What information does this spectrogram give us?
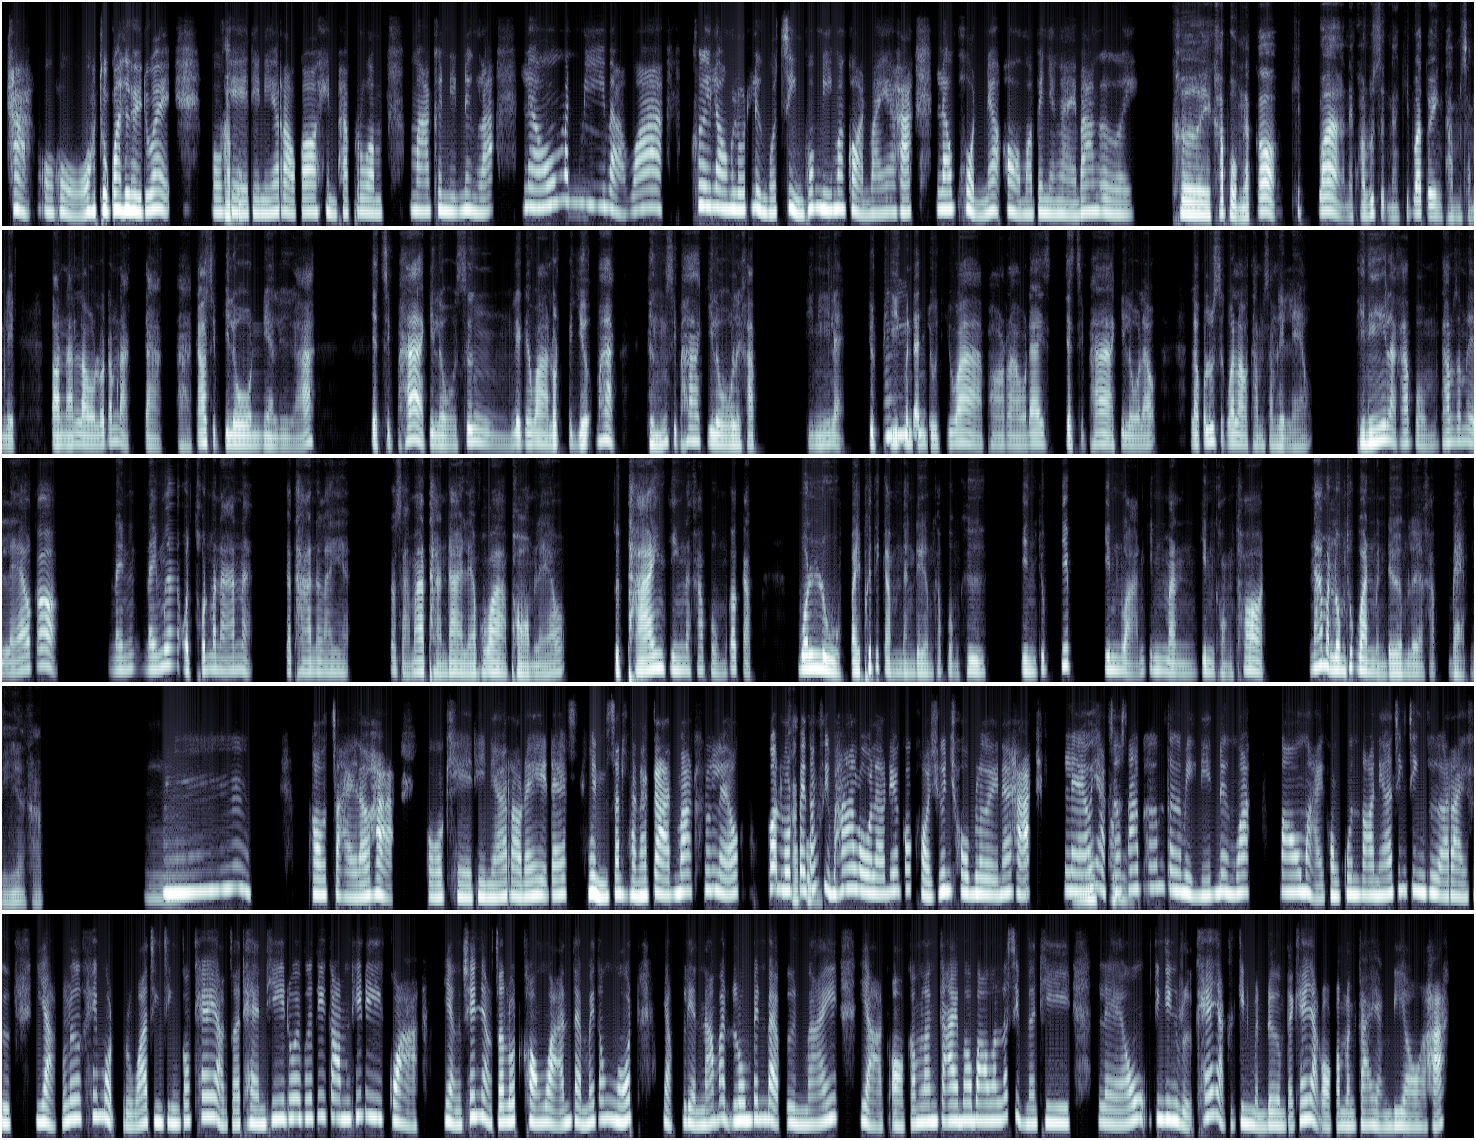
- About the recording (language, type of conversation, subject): Thai, advice, ฉันควรเลิกนิสัยเดิมที่ส่งผลเสียต่อชีวิตไปเลย หรือค่อย ๆ เปลี่ยนเป็นนิสัยใหม่ดี?
- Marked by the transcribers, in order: laughing while speaking: "ทุกวันเลยด้วย"; other background noise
